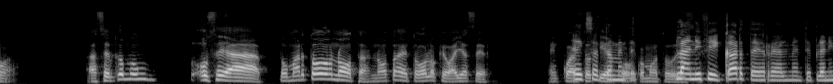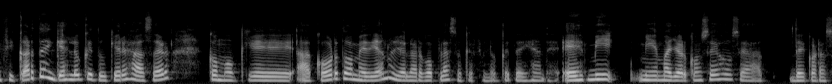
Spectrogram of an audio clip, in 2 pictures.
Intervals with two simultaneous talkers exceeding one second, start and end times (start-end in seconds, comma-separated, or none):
5.7-7.0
